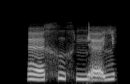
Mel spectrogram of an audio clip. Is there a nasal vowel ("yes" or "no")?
no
